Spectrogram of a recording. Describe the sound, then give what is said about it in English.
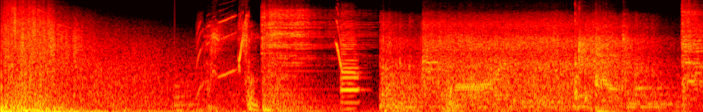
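Bombs explode in a video game: a continuous wash of loud, noisy rumble with a few sharp crashing hits standing out near the middle. “Don't mind me, just testing some bombs.”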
